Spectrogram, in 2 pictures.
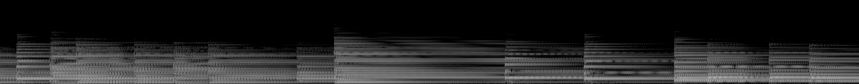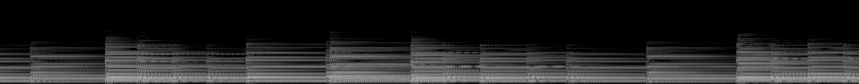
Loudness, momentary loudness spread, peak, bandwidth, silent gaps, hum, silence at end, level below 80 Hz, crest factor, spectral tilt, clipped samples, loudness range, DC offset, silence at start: -30 LUFS; 8 LU; -14 dBFS; 4.9 kHz; none; none; 0 s; -58 dBFS; 16 dB; -10.5 dB/octave; under 0.1%; 5 LU; under 0.1%; 0 s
